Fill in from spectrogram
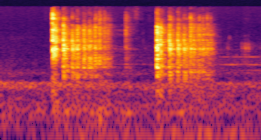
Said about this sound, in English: I'm going to roll the damage dice for this one.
